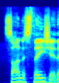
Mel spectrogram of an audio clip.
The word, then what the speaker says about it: synesthesia: Is mirror touch can you pronounce it? Because I can't. – Synesthesia. – There you go.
